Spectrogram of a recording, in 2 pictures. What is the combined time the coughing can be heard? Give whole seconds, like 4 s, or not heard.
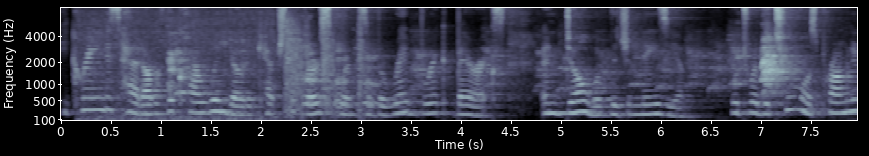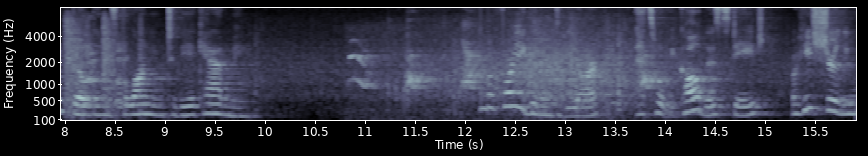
3 s.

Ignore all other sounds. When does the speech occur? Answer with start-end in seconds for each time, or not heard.
0.0-9.8, 12.2-15.8.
